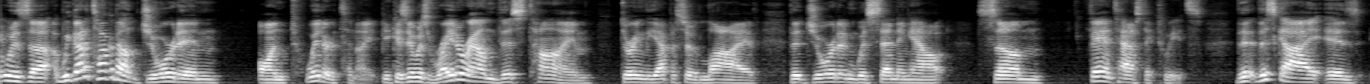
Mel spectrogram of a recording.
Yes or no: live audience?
no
